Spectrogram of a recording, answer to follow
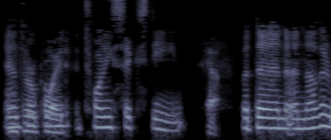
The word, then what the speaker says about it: Anthropoid: Is that how it's pronounced? Poid? Yeah. Anthropoid.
